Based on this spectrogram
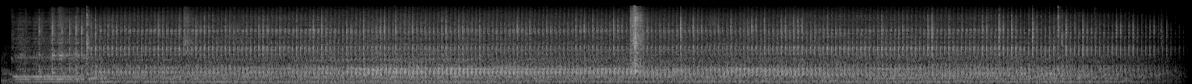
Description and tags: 35mm-film-projector-start
The classic sound of a genuine film reel. They just don't make them like this anymore.
film-reel, movie-reel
